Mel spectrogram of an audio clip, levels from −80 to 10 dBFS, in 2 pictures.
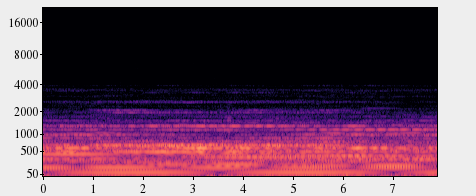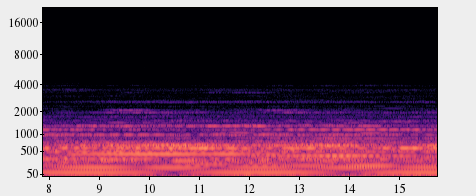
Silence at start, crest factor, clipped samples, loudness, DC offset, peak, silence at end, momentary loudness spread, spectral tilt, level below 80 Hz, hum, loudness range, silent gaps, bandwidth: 0 s; 14 dB; under 0.1%; -16 LUFS; 0.3%; -2 dBFS; 0 s; 3 LU; -13 dB/octave; -28 dBFS; none; 2 LU; none; 3.7 kHz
